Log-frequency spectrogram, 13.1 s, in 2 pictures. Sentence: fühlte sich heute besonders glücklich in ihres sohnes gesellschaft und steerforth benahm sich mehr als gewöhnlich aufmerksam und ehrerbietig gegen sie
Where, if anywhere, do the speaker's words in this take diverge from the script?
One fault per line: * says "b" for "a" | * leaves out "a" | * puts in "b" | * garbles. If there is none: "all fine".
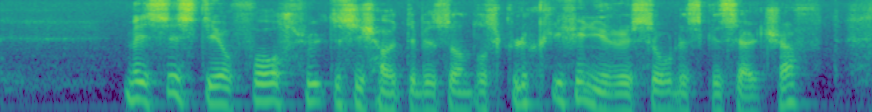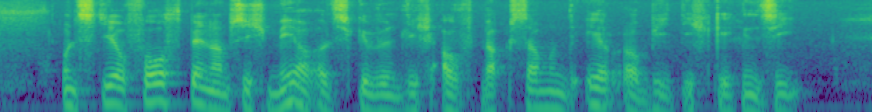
all fine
